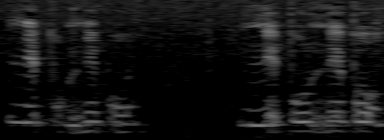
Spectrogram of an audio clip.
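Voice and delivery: tiny high, soft voice; little squeaky nibble sounds; mouse nibbling. Acted. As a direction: nibble quickly and softly like a mouse.

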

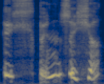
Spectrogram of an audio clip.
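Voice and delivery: a little chancellor's piping voice; high falsetto. Acted. Chancellor proposing marriage to the king, high falsetto.

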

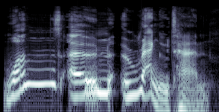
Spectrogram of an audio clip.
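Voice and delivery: high, slow, loud regal pronouncement; slow high queenly reveal; queen announcing. Acted. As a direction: declare it proudly as a royal wish. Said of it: "announced the queen".

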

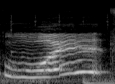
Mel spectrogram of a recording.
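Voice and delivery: high, loud "what?"; amused disbelief. Real, not acted. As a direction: blurt it high out of laughter. Shocked laugh at a reader comment.

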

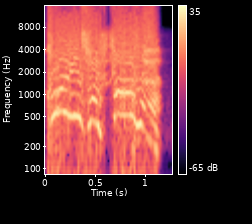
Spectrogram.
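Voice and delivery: high, tearful cry; voice breaking. Acted. Cupcake to Carrot, crying out, voice breaking. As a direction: call it out with the voice cracking. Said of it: "her voice breaking as the tears".

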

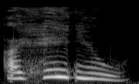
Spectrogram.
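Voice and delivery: slow, loud playful hate; playful mock hate. Real, not acted. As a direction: drag it out teasingly. After being caught.

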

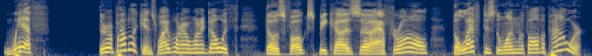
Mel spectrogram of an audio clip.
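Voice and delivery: put-on high naive teen voice; young kid voice. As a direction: sound like a puzzled youngster. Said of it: "a kid and I'm gonna think".

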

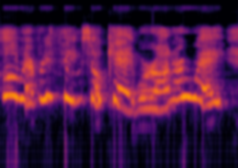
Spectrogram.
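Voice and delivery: relieved. Retold or imitated. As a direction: gush it out as the elevator moves again. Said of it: "I'm like".

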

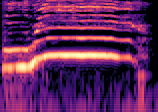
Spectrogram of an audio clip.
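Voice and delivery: long, very high, soft squeal; hen's shriek. A narrator's reading. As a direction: squeal like a hen shot skywards. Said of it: "shrieked the hen".

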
